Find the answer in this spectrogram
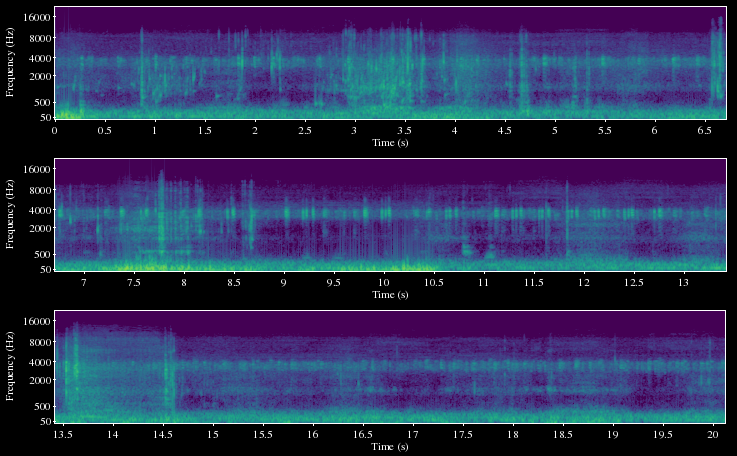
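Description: Kayak being paddled on still water: paddle strokes dipping and sloshing, with scattered light knocks and drips, a low rumble from about seven to ten seconds in, and a brief louder swish about fourteen seconds in.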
